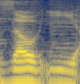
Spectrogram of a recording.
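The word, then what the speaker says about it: Zoë: In French, they indicate each vowel should be pronounced separately rather than diphthong. For example, zo-e.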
